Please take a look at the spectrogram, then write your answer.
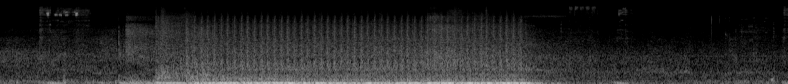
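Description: A dense burst of rapid gunfire in the video game Mass Effect, loud and close, rattling steadily for several seconds before cutting off, followed by faint scattered effects.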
